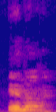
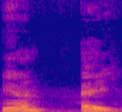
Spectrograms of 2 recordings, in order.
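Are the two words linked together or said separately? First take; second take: linked; separately. First: The n joins the next word as one unit. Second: The two words are said separately with a full vowel. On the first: The speaker calls it right. "the consonant at the end of the word jumps in front of the vowel" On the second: The speaker calls it wrong. "they'll pronounce this in a"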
